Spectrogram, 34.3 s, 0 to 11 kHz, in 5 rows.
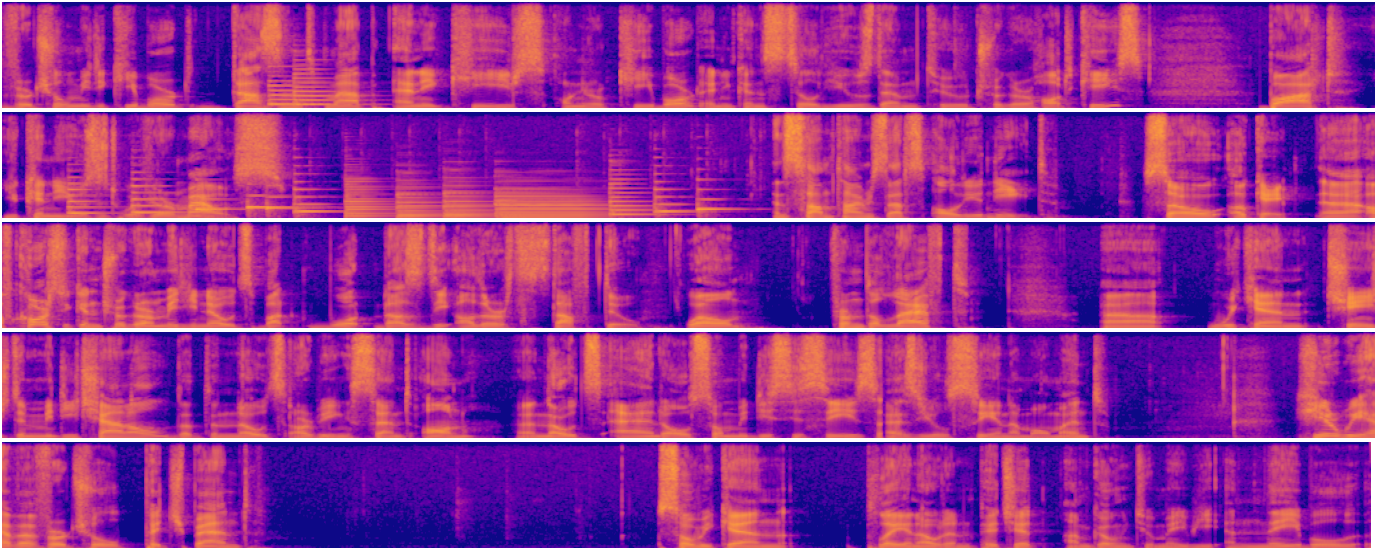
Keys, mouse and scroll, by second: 7.1 click, 7.4-10.5 drag, 20.2 click, 23.2 click, 28.6-32.0 drag, 32.7 click, 33.6 click.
